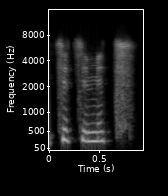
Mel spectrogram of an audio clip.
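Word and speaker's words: Tzitzimitl: So Tzitzimil, you would actually say her name Tzitzimit, which is Nahuatl, which is the language of the Aztecs and Mayans.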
